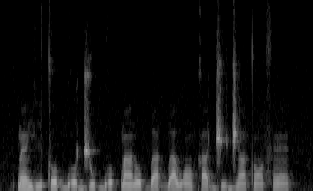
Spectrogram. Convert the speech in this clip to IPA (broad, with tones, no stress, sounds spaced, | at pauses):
k͡p ɛ̃˦ j i˦ t o˦˨ ɡ͡b o˨ d͡ʒ u˧ ɡ͡b o˨ k͡p ã˧ ɾ o˧ ɡ͡b a˨ ɡ͡b a˧ w ɔ̃˧ k a˨ d͡ʒ i˨˦ d͡ʒ ã˦ t ɔ̃˧ s ɛ̃˦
